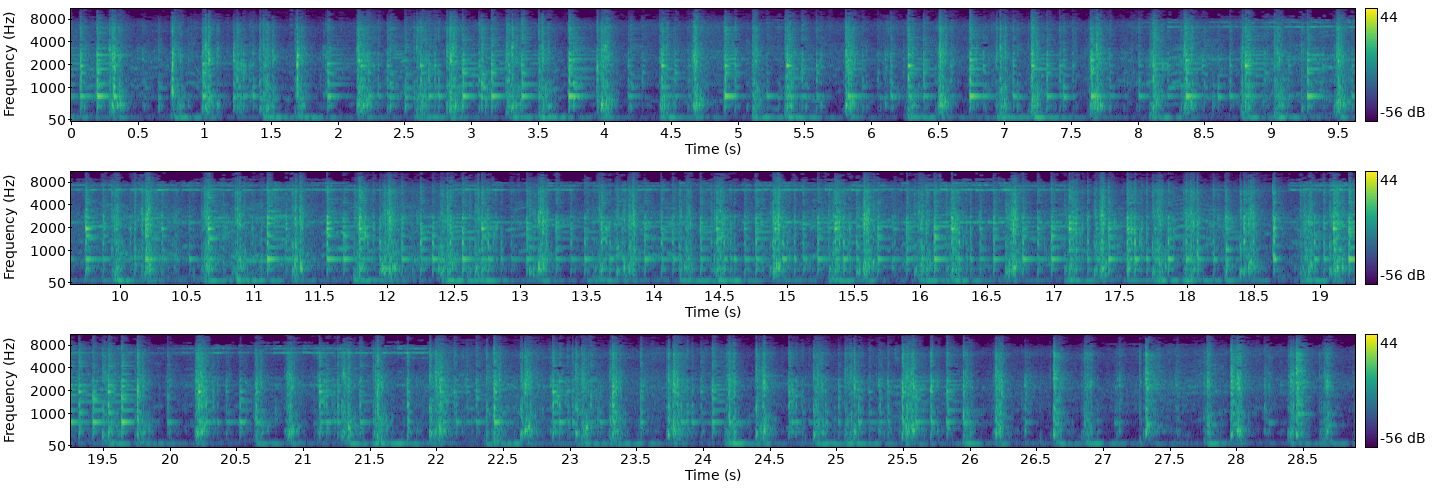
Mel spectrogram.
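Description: Several darbukas (goblet drums) played together in a fast, continuous jam: deep low strokes pulsing under a dense run of sharp, crisp finger strokes, with a steady ring from the drumheads.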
